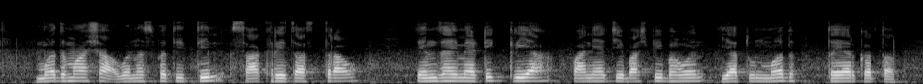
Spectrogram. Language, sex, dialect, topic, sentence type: Marathi, male, Northern Konkan, agriculture, statement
